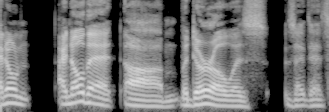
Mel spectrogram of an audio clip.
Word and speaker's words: Maduro: I mean you know it's like um I I don't I know that um Maduro was is that that's how you pronounce? Yeah. Maduro.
